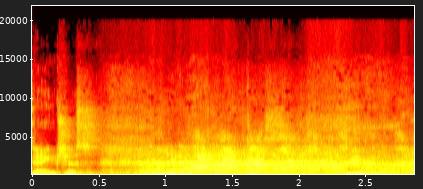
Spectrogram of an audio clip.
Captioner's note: audience laughing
